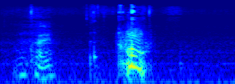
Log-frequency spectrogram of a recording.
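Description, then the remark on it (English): A single sneeze, with a short breathy intake just before and then a sharp, noisy burst, fairly loud against a quiet background. “I had to sneeze there.”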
